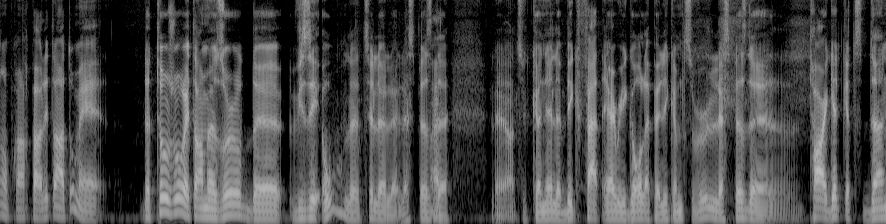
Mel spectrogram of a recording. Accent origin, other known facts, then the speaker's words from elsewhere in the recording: Quebec, Canada; je suis québécois, Rona, ensuite je suis retourné dans mon coin de pays, dans le coin de la Valtrie, l'Assomption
